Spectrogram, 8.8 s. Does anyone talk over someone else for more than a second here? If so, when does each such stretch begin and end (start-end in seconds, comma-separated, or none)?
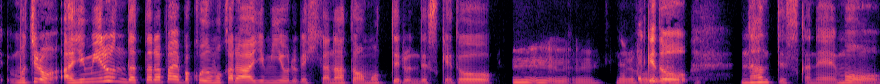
none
